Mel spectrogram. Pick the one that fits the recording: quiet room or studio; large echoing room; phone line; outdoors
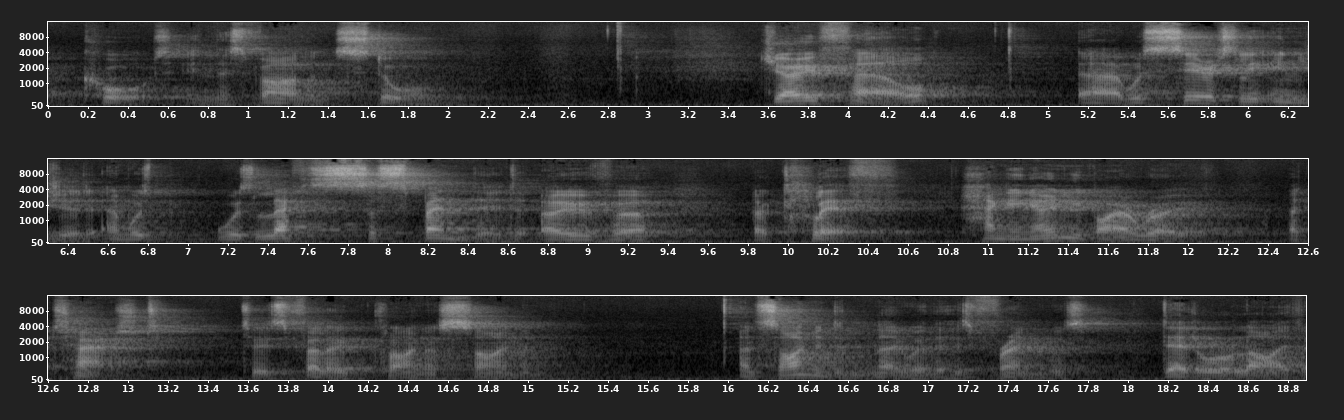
large echoing room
